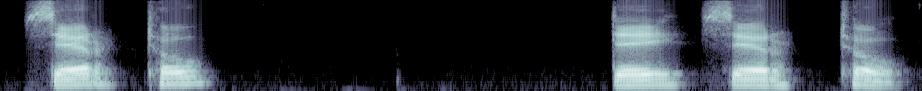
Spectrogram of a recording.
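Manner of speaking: "de ser to" split slowly into syllables. Shown as a demonstration. Teacher splitting a Latin word for students. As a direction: spell out "de ser to" one slow syllable at a time. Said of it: "put the stress on ser".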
